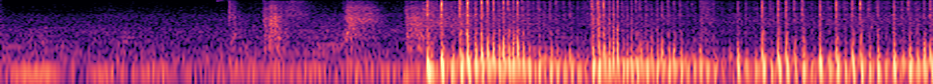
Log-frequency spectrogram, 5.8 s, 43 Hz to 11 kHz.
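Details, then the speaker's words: Yamaha Mio Soul carburetted scooter with DOHC head, 2 valves and 2 camshafts: fires up straight away into a loud, fast, even popping exhaust beat with throttle blips, noisy, like an Aerox; normal running. "Jadi untuk motornya sih kurang lebih suaranya emang beda ya. Iya. Kalau misalnya Mio karbu dengan motor Yamaha karbu lainnya tuh kalau di bore up ukuran 6 ke atas tuh kayak yang motor biru."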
